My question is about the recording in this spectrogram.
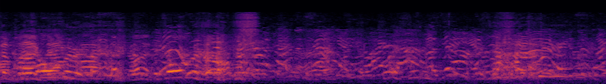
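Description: A group of teenagers chattering, many voices overlapping at once so that no words come through clearly.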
